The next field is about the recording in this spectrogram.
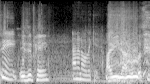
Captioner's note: laughing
